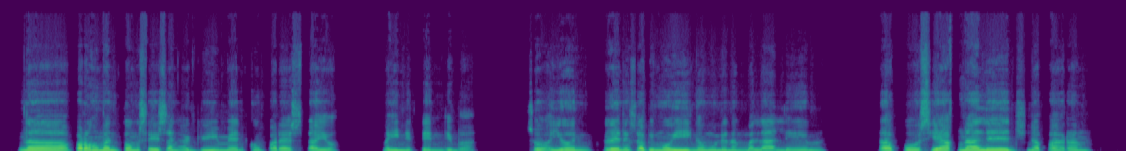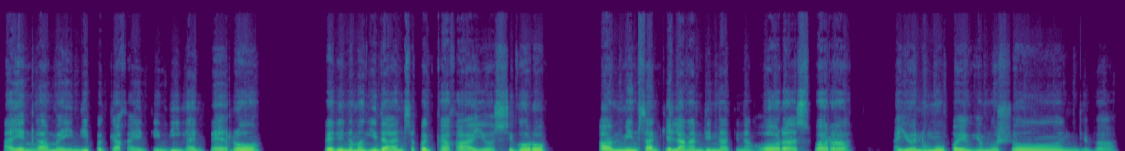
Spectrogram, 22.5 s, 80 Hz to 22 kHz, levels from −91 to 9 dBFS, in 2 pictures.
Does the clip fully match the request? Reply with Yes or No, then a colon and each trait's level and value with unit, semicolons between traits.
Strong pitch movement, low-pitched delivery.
No: average, 2.7 semitones; low, 120 Hz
